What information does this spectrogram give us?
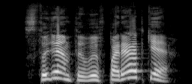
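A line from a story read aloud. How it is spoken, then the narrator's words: Shout from doorway. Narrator (Russian): Из входной двери крикнул Сущий Миг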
